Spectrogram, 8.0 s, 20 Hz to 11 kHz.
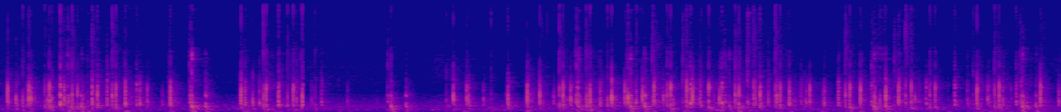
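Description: Fingertips type rapidly on a white LINK65 mechanical keyboard with an aluminum case and white and pink plastic keycaps. Dense bursts of short, crisp, clacky key taps with a bright midrange click and almost no low thump run throughout, with a brief lull partway through.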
